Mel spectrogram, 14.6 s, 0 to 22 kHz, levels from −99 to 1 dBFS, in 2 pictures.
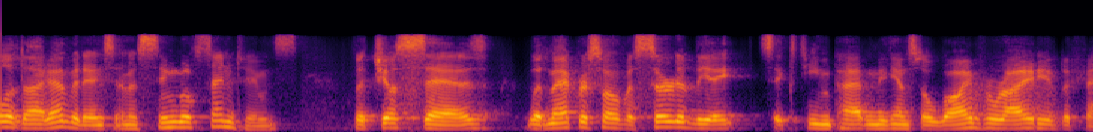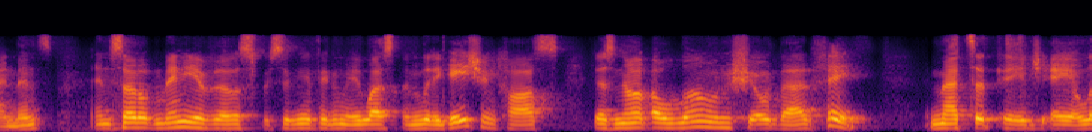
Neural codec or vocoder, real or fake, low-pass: codec, 16 kHz, 1 kbps, X-Codec, HuBERT features, trained on general audio; fake; 7.2 kHz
